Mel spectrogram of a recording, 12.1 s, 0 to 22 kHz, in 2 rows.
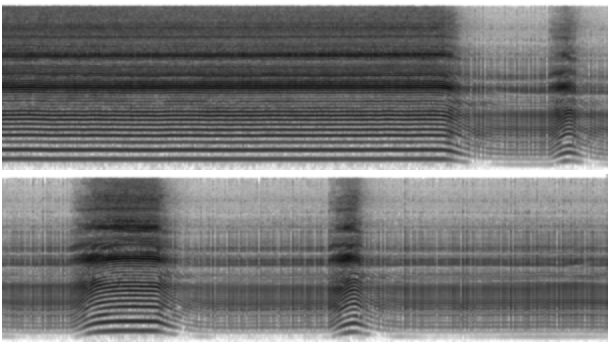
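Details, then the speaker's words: Northfield Ross Black Demon 61 model engine on first run, about 71°F, just after leaning the low-speed needle: very loud steady high-pitched scream with quick rev dips and recoveries as the throttle moves; sounds lean and loud, cause unconfirmed. "It's loud. Sounds like an engine from the 70s."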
